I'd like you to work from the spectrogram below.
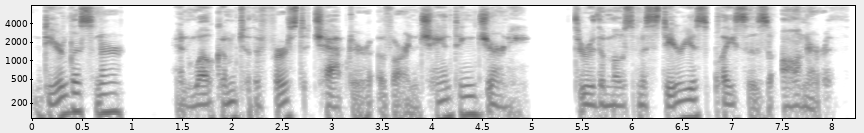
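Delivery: ordinary delivery, nothing marked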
